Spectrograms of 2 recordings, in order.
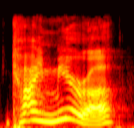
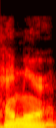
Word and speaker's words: Chimera: It's Chimera, the language of cinema... Springsteen Ladies. – It's pronounced Chimera, but go on.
